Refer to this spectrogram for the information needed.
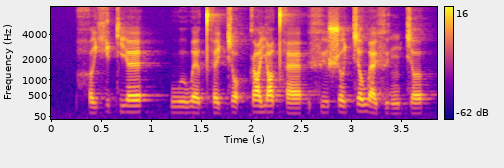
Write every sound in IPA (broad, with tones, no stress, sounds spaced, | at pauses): h ʌ˨˦ ç ɑ˦ c j ɛ˦ | w u˧ w ɛ˧ t̪ʰ ɛ˧ c ɔ˦˨ ʔ k ɑ˦ j ɑ˦ t̪ʰ æ˧ | fʲ u˨˦ ʃ ɔ˧ c ʌ˦ w æ˨ fʲ ʌ˨ ŋ u˨ c ʌ˧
